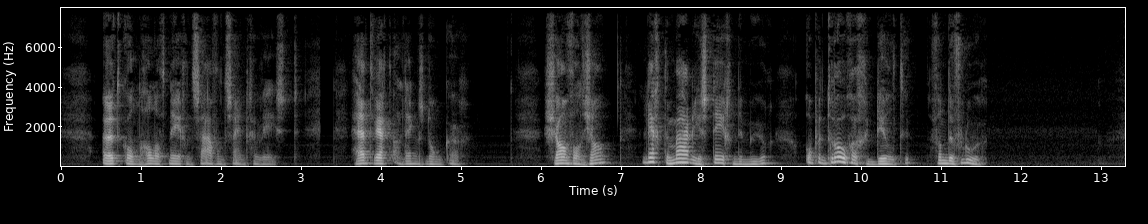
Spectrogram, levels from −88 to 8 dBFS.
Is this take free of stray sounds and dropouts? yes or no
yes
